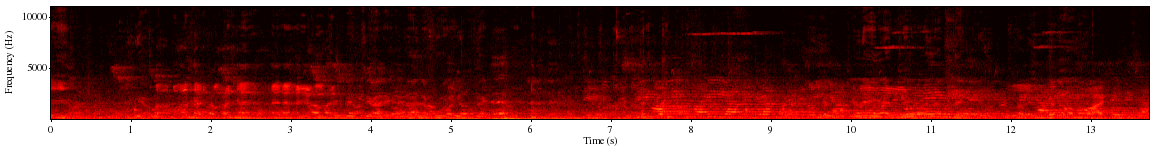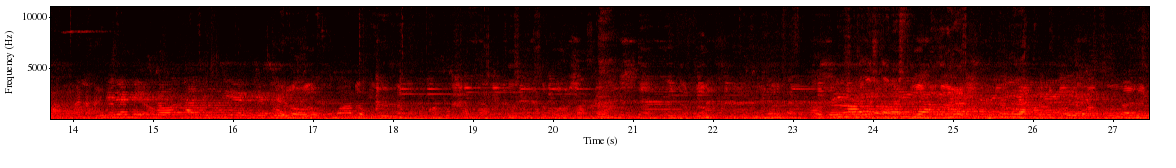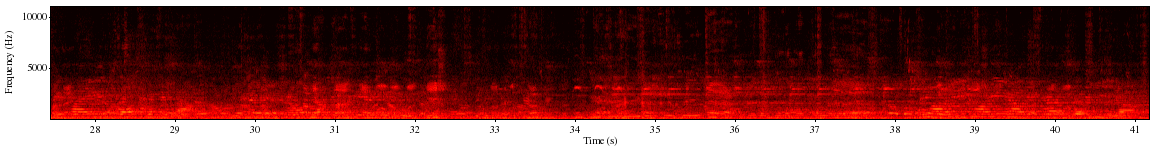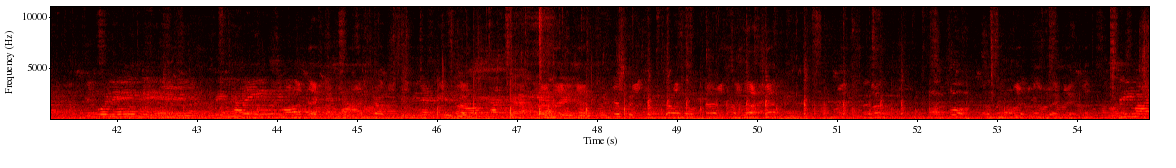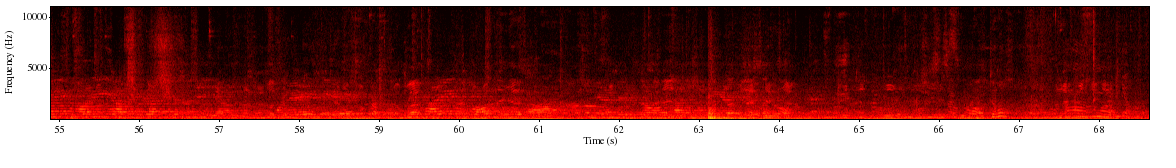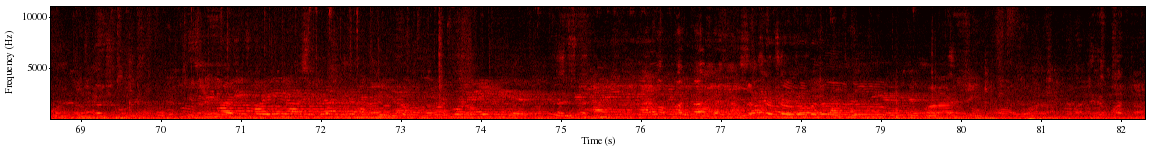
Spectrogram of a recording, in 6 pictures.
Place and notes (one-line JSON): {"title": "Misraħ ir-Repubblika, Żejtun, Malta - square ambience during procession", "date": "2017-04-07 18:35:00", "description": "Misraħ ir-Repubblika, Zejtun, old men sitting on benches in front of Zejtun Band Club talking, ambience of square during a procession\n(SD702, DPA4060)", "latitude": "35.85", "longitude": "14.53", "altitude": "62", "timezone": "Europe/Malta"}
